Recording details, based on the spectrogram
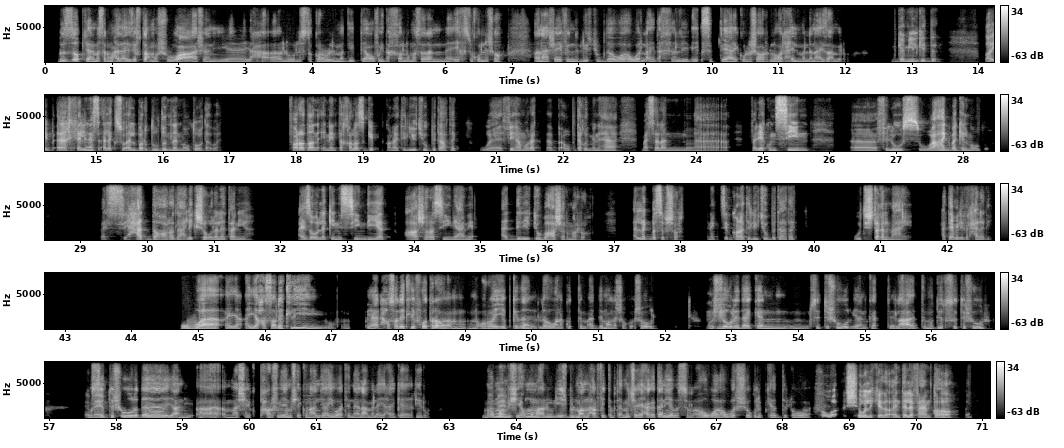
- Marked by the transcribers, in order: in English: "X"; in English: "الX"; unintelligible speech
- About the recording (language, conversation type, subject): Arabic, podcast, إزاي بتوازن بين شغفك والمرتب اللي نفسك فيه؟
